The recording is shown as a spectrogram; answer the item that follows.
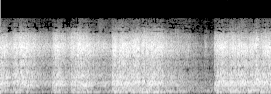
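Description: Battle sound effect of artillery and gunfire: a dense, continuous roar of low rumble and crackling noise, with a few sudden jumps in loudness and no clearly separate shots.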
